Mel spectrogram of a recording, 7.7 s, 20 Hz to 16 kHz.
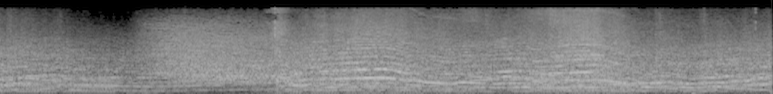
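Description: F2 race cars scream past on the Singapore circuit in a PlayStation 4 racing game, with engine whines rising and falling in pitch as several cars accelerate by at a steady, fairly loud level.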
